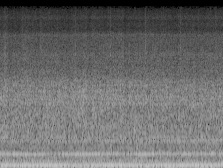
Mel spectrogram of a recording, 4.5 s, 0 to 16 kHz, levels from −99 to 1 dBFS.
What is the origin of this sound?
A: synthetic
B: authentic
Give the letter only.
B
